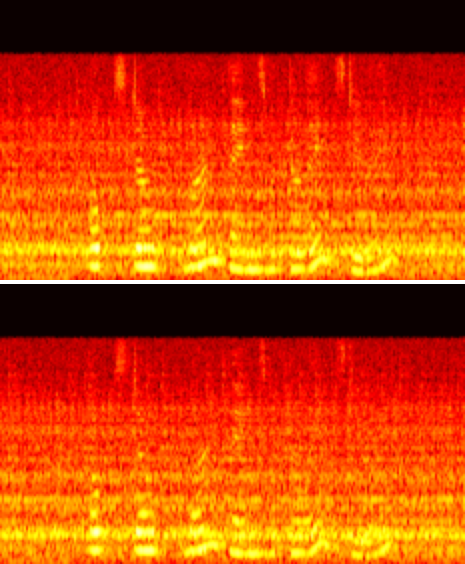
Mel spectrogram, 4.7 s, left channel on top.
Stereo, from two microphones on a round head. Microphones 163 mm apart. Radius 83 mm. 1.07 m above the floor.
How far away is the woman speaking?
About 1.4 m.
